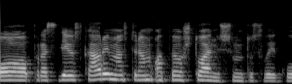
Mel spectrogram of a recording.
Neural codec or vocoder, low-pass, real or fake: none; 7.2 kHz; real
